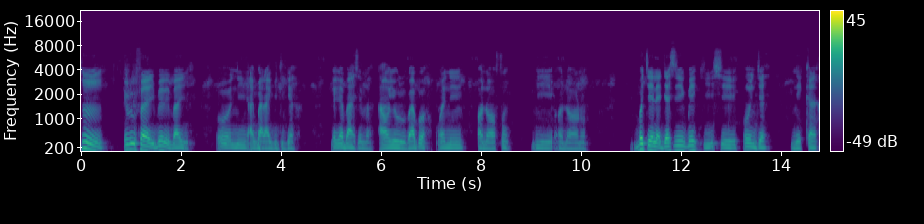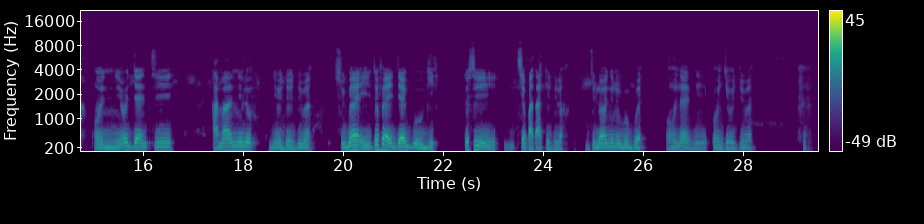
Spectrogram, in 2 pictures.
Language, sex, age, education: Yoruba, male, 15-29, secondary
